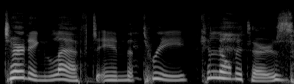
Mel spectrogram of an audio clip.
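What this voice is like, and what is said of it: British GPS voice accent. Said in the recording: “when I change my GPS to a British accent”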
